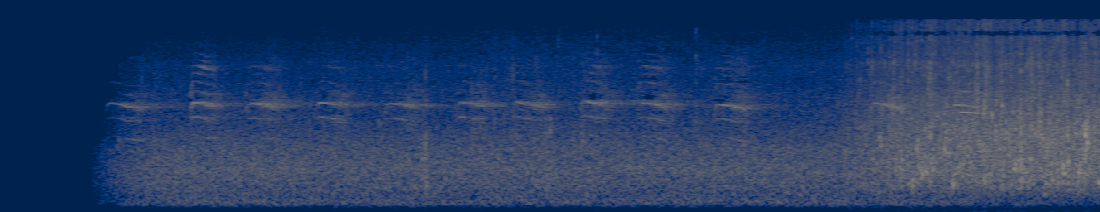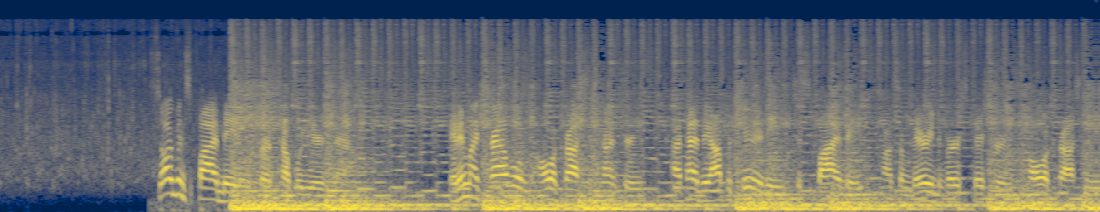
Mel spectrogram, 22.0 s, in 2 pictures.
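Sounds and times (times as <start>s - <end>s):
faint bird chirping: 1.1s - 7.8s, 8.6s - 10.0s.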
